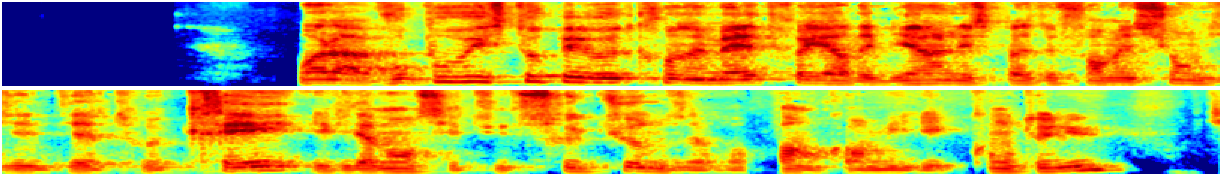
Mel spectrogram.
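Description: A man speaks with animation, close to a microphone.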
